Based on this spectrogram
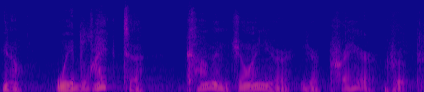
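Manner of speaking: soft, slow, timid voice.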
